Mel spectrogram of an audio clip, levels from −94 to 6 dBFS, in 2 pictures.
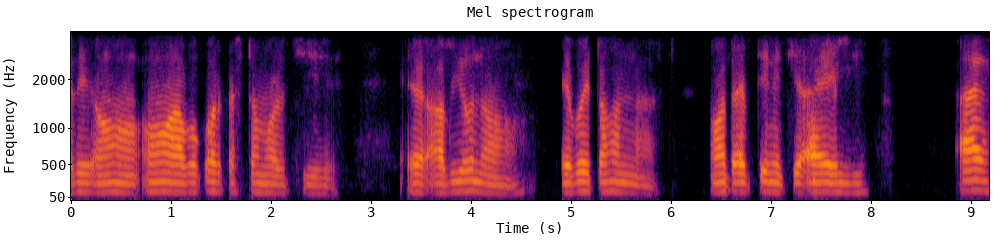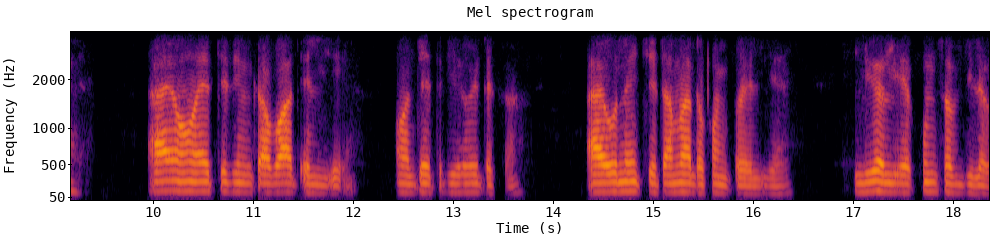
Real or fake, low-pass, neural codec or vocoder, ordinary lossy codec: fake; 3.6 kHz; codec, 44.1 kHz, 7.8 kbps, DAC; Opus, 16 kbps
